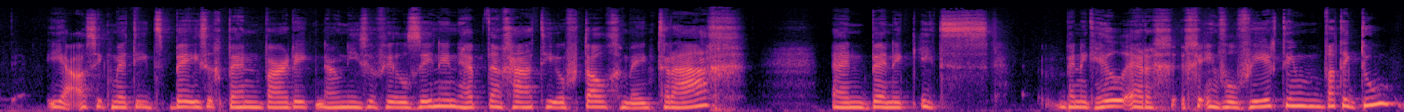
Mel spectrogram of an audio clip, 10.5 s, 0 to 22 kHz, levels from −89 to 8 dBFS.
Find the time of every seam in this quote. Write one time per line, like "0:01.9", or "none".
none

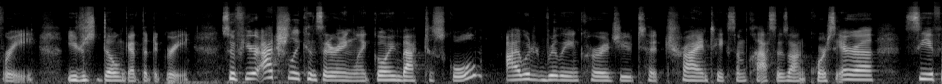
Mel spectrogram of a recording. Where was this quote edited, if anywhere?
none

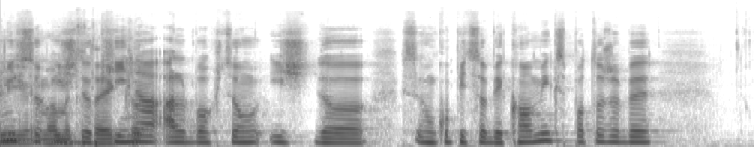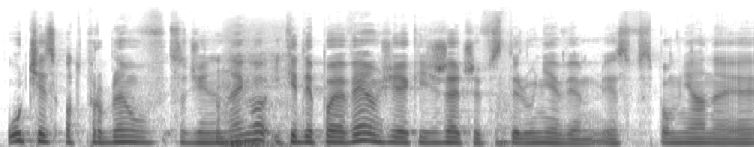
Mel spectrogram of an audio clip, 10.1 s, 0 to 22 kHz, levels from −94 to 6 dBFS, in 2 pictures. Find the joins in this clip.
0:06.2

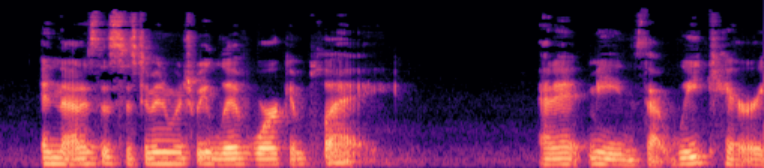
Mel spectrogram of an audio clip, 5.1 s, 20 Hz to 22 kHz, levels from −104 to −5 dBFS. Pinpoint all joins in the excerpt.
none

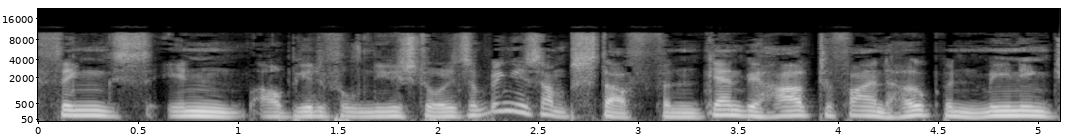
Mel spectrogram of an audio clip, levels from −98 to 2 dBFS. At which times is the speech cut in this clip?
0:01.1
0:02.7
0:03.3

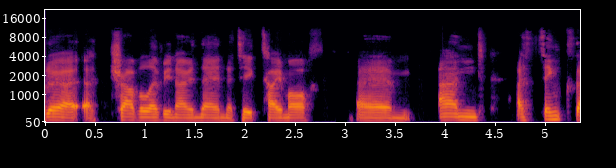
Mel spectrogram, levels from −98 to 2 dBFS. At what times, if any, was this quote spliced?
none

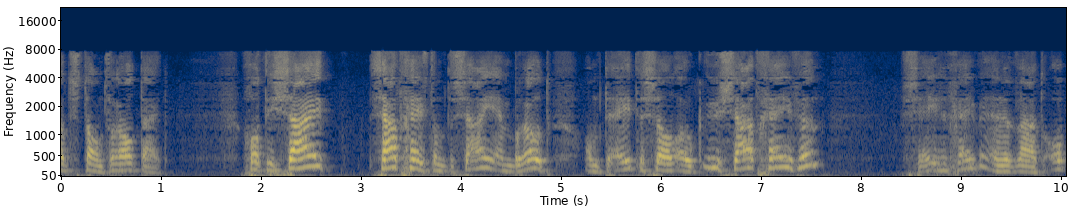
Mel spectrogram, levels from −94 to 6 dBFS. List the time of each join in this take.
none

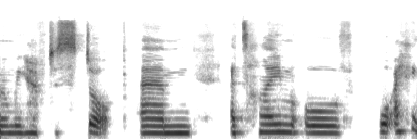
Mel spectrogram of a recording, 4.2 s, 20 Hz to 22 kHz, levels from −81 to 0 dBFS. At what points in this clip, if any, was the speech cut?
none

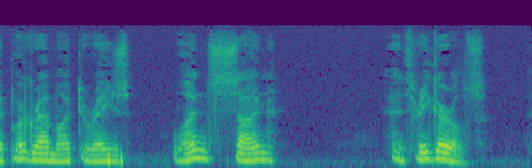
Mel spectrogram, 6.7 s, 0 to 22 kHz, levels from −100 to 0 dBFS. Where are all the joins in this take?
none

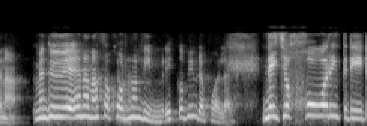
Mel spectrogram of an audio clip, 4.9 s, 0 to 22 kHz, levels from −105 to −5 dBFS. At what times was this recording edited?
none

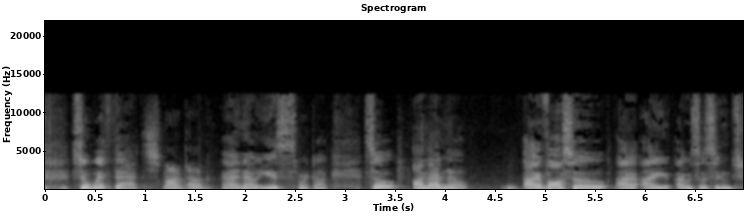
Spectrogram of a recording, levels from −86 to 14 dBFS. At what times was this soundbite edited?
0:03.6

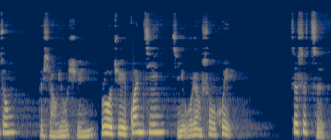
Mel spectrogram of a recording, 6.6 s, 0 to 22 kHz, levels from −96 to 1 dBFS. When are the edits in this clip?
0:01.9

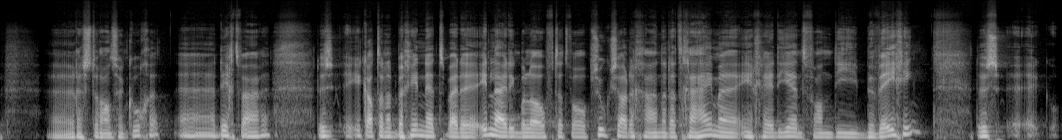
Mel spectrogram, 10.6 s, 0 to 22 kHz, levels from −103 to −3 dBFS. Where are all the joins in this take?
none

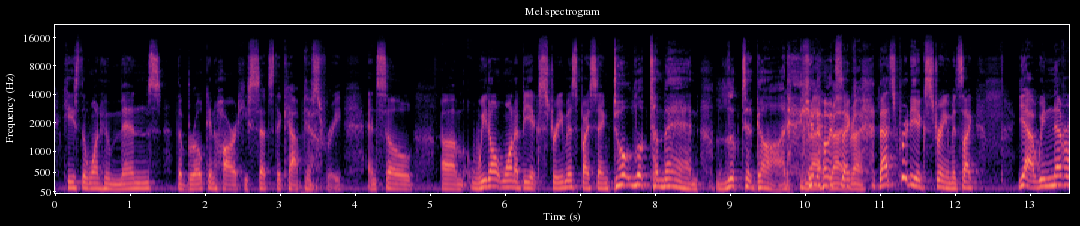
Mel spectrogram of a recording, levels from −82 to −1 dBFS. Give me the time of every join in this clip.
0:05.1

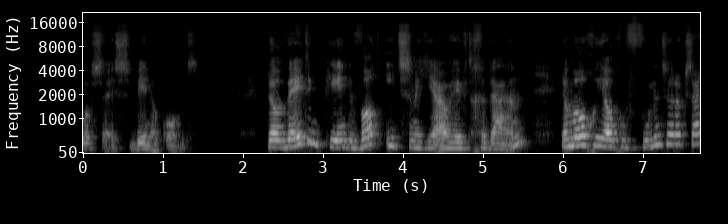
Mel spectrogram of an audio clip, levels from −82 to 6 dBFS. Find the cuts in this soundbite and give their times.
none

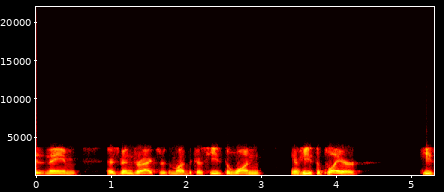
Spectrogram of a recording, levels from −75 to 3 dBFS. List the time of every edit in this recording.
none

